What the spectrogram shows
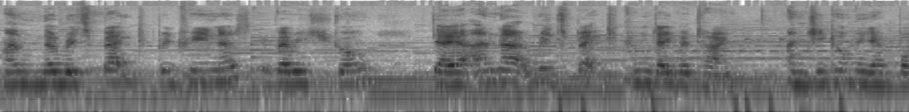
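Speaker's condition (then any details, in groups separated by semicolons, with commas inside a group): Cerebral palsy; arm tremors; needs support at home and work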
